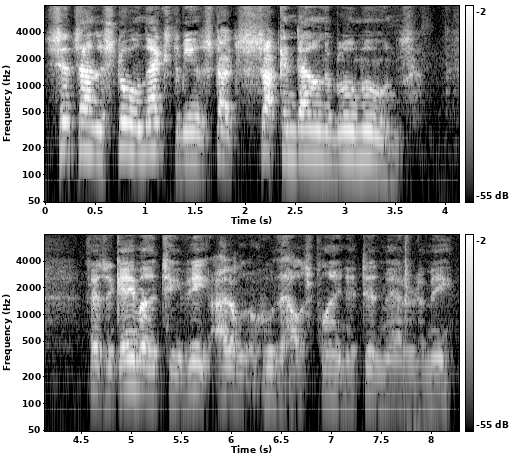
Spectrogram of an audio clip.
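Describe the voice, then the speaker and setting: Bitter, sharp-voiced man acted out by a man. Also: medium pitch. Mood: disgusted. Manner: gritty, sardonic, terse. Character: bitter, foul-mouthed loner telling a barroom tale. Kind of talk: dramatic monologue from a one-act play. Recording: faint background noise.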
